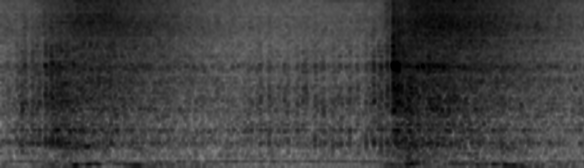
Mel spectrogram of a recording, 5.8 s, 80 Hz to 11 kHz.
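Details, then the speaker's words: Nissan 350Z VQ35DE with newly installed JWT clutch and lightweight flywheel, warm idle: low uneven chatter rattle that goes away when the accelerator is lightly pressed; normal lightweight flywheel chatter. "I thought I'd take this video now because she's warm and she's carrying it idle so don't know if you guys can hear it but let's see oh yeah that's basically the chatter"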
